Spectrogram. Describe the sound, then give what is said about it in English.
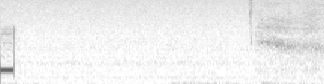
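A single short electronic beep from a phone system's voicemail recording prompt: a steady mid-pitched tone that cuts off abruptly. Near silence follows, then a faint click and soft noise near the end. “Record after the tone. Hit any key when you're done.”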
